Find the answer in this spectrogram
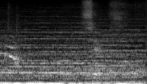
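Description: Energy Connoisseur bookshelf and center-channel speakers playing a film soundtrack with no subwoofer: a steady deep drone under the score, with a girl's crying wail rising and falling near the start.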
